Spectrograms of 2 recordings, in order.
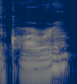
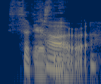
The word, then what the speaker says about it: Sakhara: Hi Sakhara, how are you? Good. Hi, everyone. Did I say your name correctly? It's pronounced Sakhara. Sakhara. There's no sh.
